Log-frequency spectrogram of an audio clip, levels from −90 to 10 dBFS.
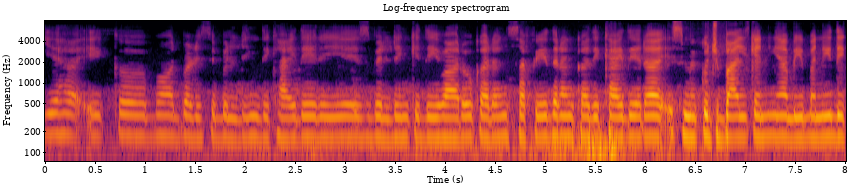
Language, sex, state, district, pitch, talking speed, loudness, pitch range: Hindi, female, Chhattisgarh, Bilaspur, 165 Hz, 215 wpm, -17 LUFS, 165-170 Hz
